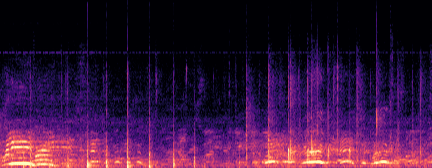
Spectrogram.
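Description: Spectators shouting and cheering a run-scoring hit, with scattered hand claps. A loud shout comes at the start, then claps, then more calls from about four seconds in.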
